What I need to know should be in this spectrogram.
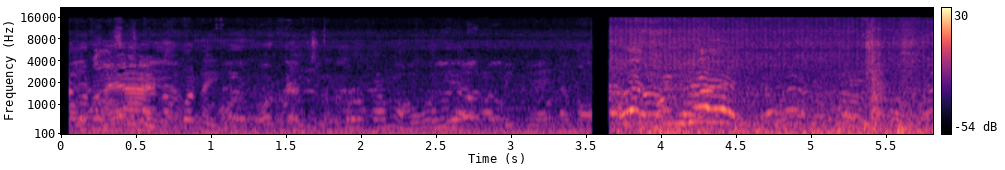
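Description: A crowd of men talk and shout over each other nearby, outdoors.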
